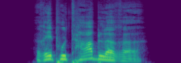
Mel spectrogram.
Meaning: inflection of reputabel: 1. strong/mixed nominative/accusative feminine singular comparative degree 2. strong nominative/accusative plural comparative degree
- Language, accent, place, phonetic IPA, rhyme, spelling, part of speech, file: German, Germany, Berlin, [ˌʁepuˈtaːbləʁə], -aːbləʁə, reputablere, adjective, De-reputablere.ogg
